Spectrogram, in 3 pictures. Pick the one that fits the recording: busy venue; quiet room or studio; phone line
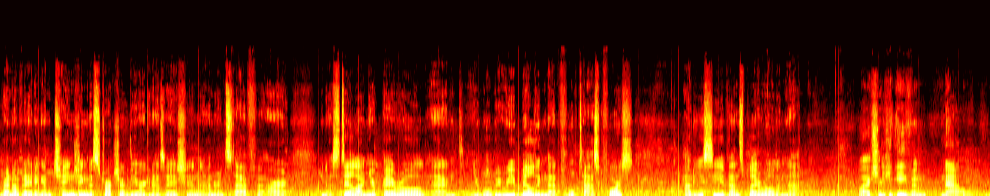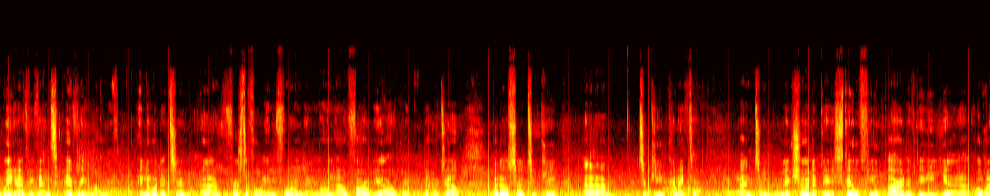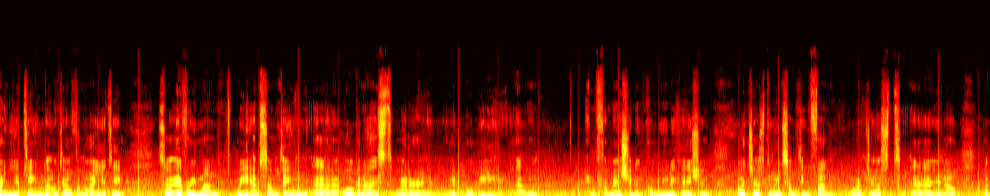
busy venue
